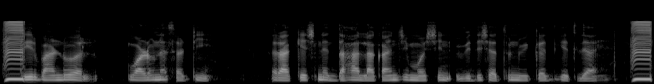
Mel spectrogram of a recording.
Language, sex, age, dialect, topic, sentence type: Marathi, male, 25-30, Varhadi, banking, statement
